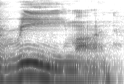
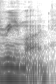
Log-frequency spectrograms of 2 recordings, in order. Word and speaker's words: Riemann: math go owls so when you have this german phoneme i e you pronounce or e i you pronounce it with the long vowel of the second vowel so this is re mon i don't know how to pronounce bernhard i guess it's bernard but this is riemann now if you turn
